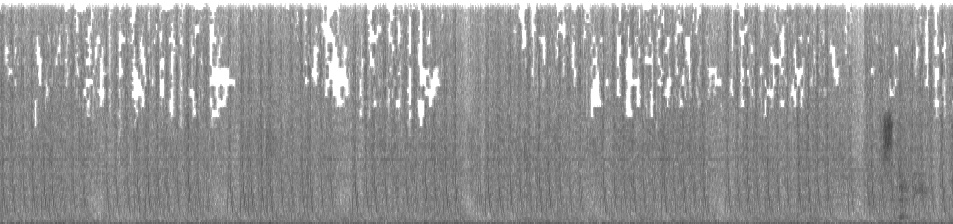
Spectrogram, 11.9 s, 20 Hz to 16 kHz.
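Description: Turret and weapon fire during a space ship boarding assault in the video game X4 Foundations, a dense continuous barrage of rapid booming shots over a low rumbling drone.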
